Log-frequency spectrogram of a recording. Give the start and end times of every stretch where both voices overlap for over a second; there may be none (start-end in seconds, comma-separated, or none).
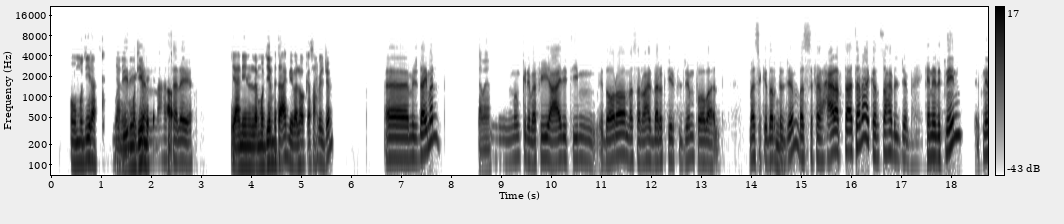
1.2-2.5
